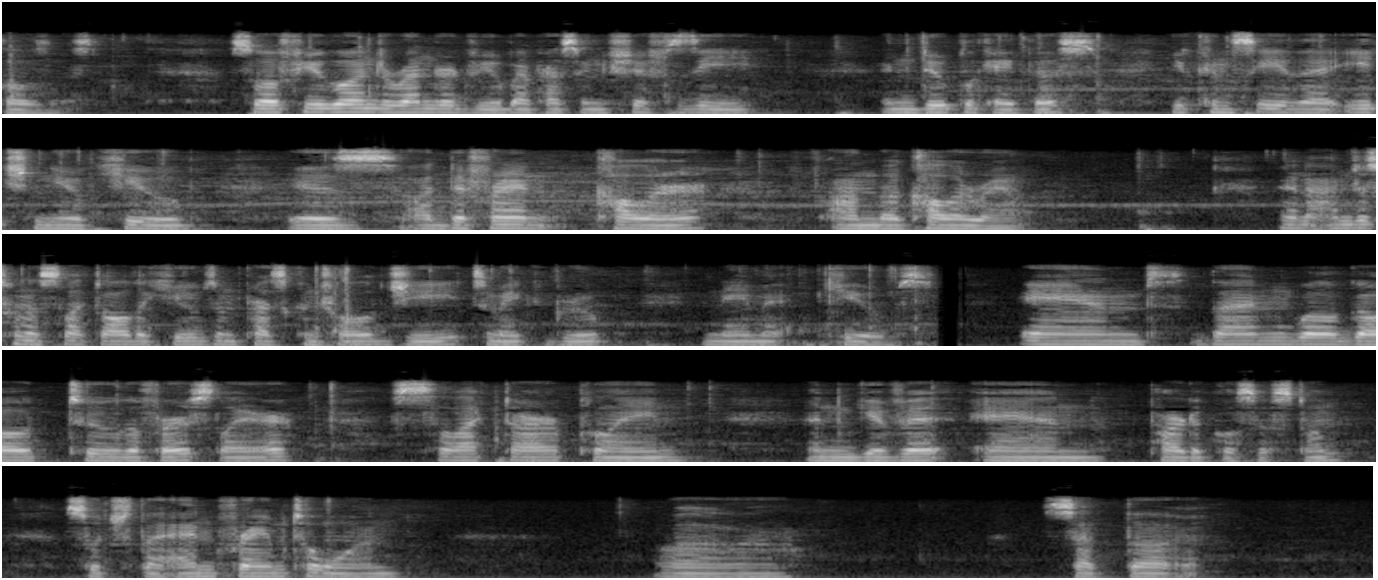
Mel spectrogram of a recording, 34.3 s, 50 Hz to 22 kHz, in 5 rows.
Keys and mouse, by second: 0.6-1.8 middle drag, 3.2 shift+z, 4.5 shift+d, 5.4 shift+d, 6.5 shift+d, 7.7 shift+d, 12.7 z, 13.6 a, 13.9 a, 15.4 ctrl+g, 16.3-18.0 drag, 21.1-26.8 drag, 27.9-29.9 drag, 30.0-34.3 drag.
